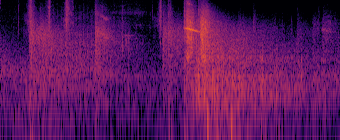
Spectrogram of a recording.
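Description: Gunfire in the World War II video game Mius Front, a steady crackle of distant rifle and machine-gun fire with several sharper nearby shots and a louder burst of fire midway, no talking.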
